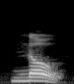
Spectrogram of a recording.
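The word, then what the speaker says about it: know: नो, इसको आपने नाउ नहीं बोलना क्योंकि इसके पीछे हमारे पास एक अल्फ़ाबेट है के, तो इसको हम साइलेंट रखेंगे और इसको हम ऐसे बोलेंगे नो, जानना।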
